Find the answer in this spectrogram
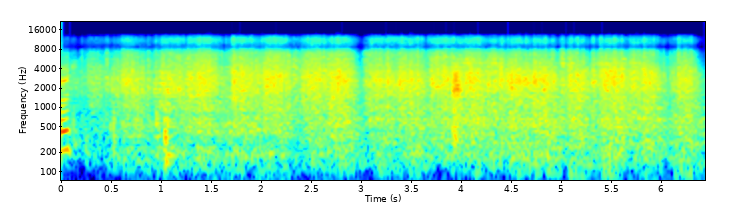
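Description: An aluminium boat rolling down its roller trailer into the water, heard as a steady hiss of rushing water.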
